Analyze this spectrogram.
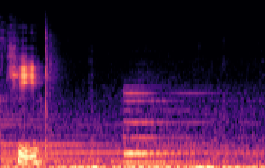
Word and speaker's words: Quay: from The Quay key I always want to pronounce that qu but it's key for whatever reason it has been a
